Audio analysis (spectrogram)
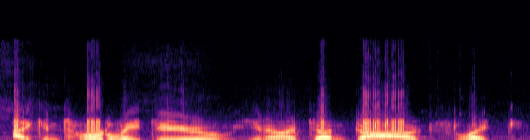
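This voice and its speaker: A man's voice: medium pitch, moderate pace, bright, forceful tone, low-quality recording. A man talking casually as an interview guest, telling humorous stories in a chatty, self-mocking way with frequent "like". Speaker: interview guest, comic book creator.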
